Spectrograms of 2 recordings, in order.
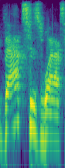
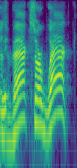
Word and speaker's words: Vax Are Whack: Because every time you say my name, Vax are whack, dude. You didn't know that. Vax are whack. As in vaccines are whack.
